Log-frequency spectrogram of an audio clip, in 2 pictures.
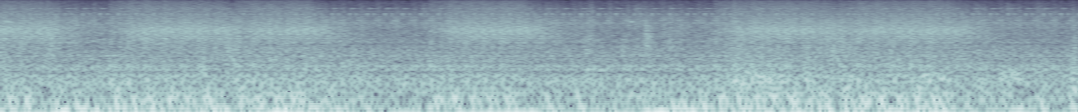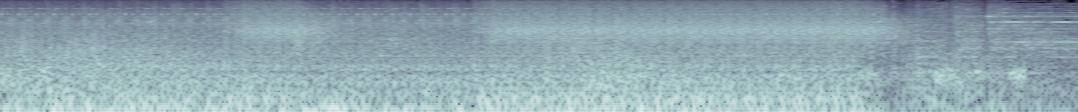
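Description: Explosions boom against an armoured vehicle.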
